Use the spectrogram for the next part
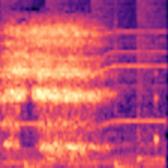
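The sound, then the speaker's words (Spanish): A single sneeze: a breathy, hissing burst that holds for about half a second, then trails off into quieter breath noise. No one speaks. “¡Jesús!”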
